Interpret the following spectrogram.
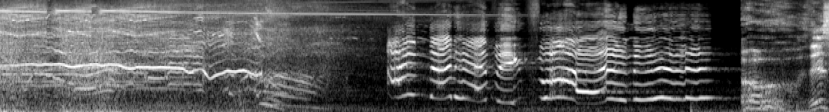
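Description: A short music cue ending in falling notes, then a boy's exaggerated cartoon crying: a wavering wail broken into sobbing bursts.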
